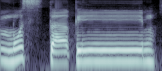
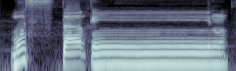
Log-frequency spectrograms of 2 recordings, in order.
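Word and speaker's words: مُسْتَقِيم: ihdinash shiraathal mustaqiim mustaqim kemudian ketika membaca mustaqim karena sini itu pada dasarnya tarqiq atau tipis maka jangan tertarik sama harokat dhommah pada huruf mu huruf mim Ya maksudnya must api musnah karena Mus denganmu Situ sangat berbeda ya mustaking ihdinas sirotol daging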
